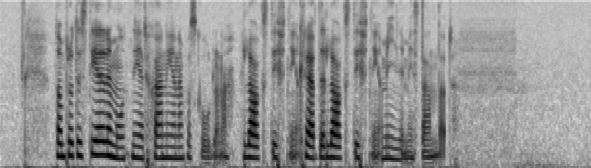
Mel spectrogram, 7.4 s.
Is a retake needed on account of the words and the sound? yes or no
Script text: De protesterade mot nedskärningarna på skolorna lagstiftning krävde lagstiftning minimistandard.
no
